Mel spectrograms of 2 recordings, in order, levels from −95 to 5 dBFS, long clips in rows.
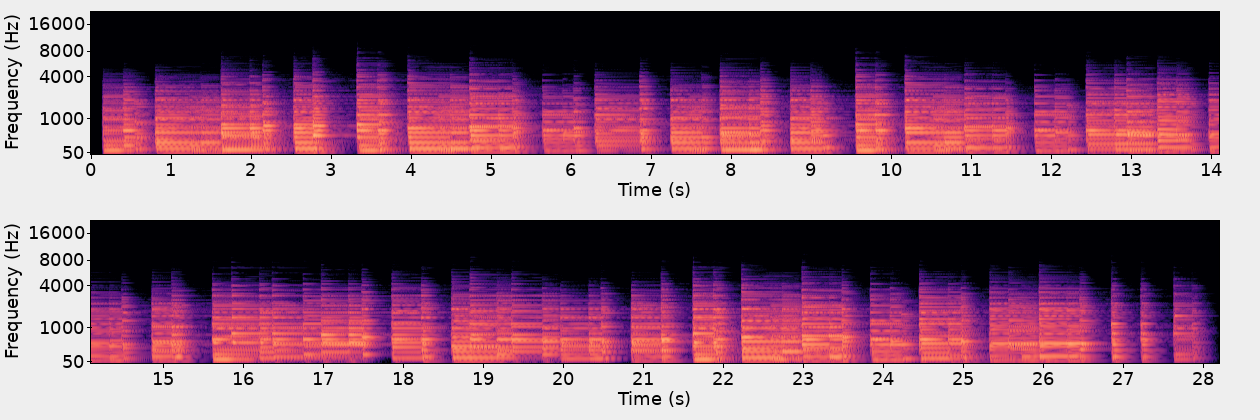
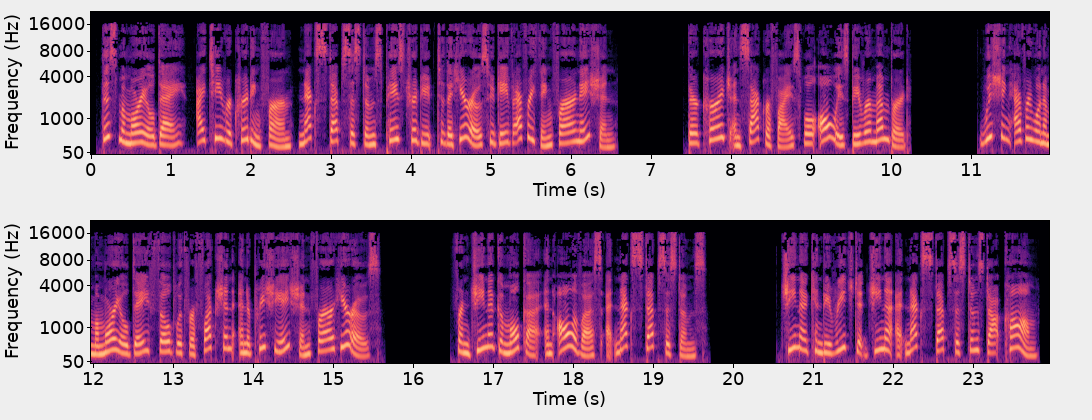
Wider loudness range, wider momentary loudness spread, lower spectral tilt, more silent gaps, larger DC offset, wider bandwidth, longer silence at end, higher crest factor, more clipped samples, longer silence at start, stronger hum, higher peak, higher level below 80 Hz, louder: about the same, 3 LU vs 2 LU; about the same, 8 LU vs 7 LU; first, -9.5 dB/octave vs -4 dB/octave; second, none vs 6.65-7.36 s, 10.32-11.04 s, 15.72-16.42 s, 19.78-20.50 s; neither; second, 5.8 kHz vs 17 kHz; about the same, 0.2 s vs 0.15 s; about the same, 18 dB vs 14 dB; neither; about the same, 0.15 s vs 0.15 s; neither; about the same, -4 dBFS vs -2 dBFS; first, -42 dBFS vs -54 dBFS; second, -21 LUFS vs -16 LUFS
